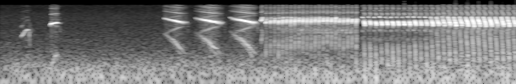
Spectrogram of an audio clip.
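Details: Canary song from a master recording used to train birds: a few thin chips, three loud downslurred whistles, then a fast buzzy trill near the top of its range breaking into a rapid pulsed roll.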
